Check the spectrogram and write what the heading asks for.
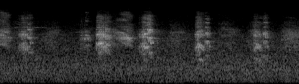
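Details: Quaker parakeets in a wild colony nesting high in trees after hurricane Irma in 2017; a quick series of grating, raspy squawks, about six bursts in three seconds.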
